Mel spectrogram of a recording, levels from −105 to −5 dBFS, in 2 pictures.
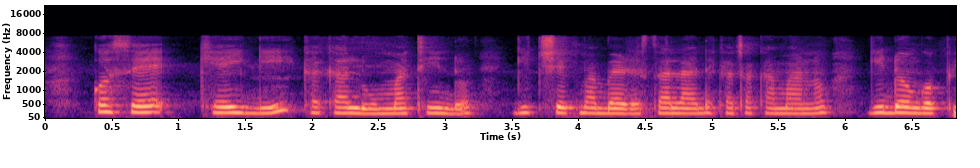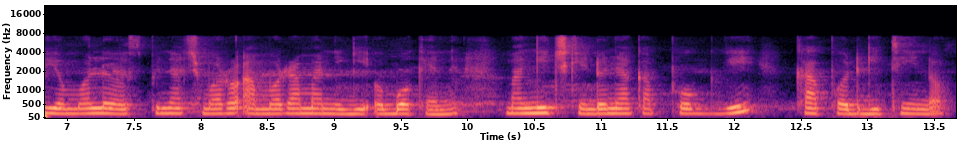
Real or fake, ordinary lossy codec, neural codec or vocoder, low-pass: real; none; none; 7.2 kHz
